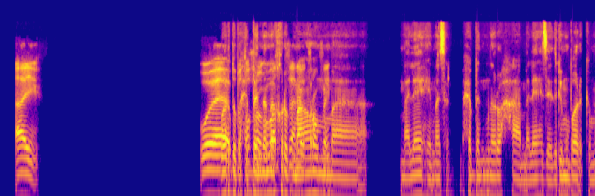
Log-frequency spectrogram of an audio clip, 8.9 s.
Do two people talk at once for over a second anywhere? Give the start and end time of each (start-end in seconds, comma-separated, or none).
3.2-5.0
